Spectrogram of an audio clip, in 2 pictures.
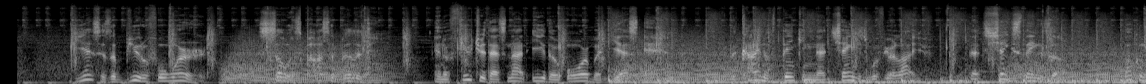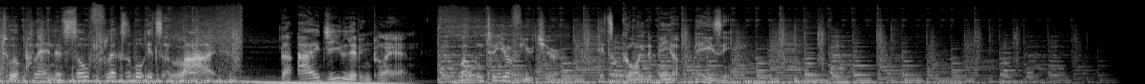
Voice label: Hip Engaged

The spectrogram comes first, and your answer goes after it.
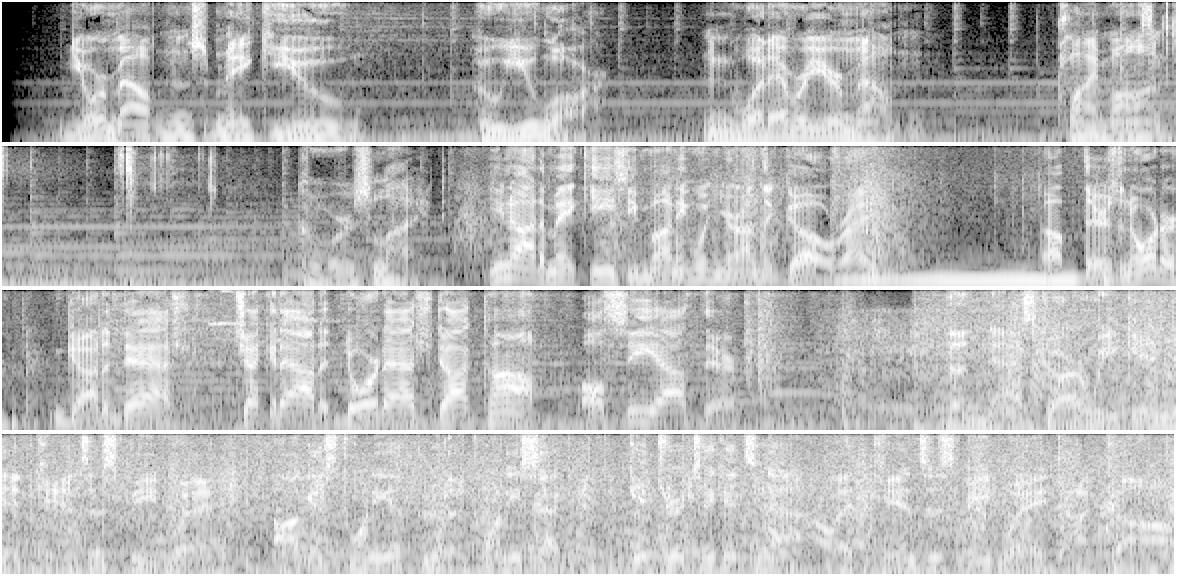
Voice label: Commercial VO

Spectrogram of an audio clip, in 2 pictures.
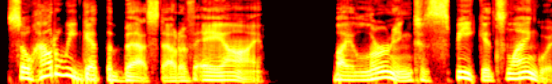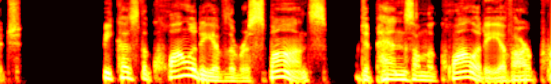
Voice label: Explainer Video

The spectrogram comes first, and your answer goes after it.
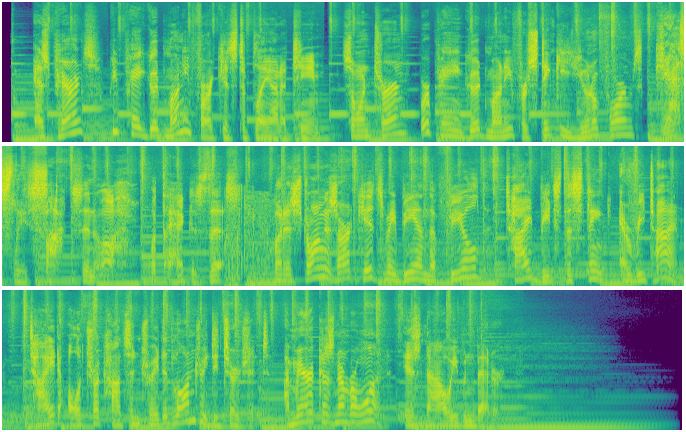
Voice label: Spot Commercial; Tide Stink

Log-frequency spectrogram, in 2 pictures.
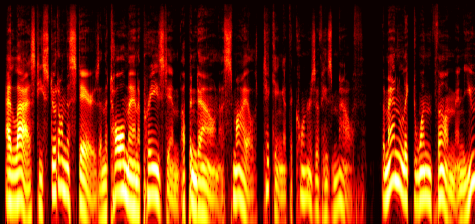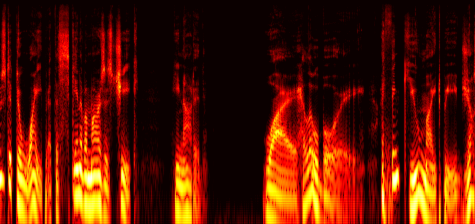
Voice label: fiction audiobook

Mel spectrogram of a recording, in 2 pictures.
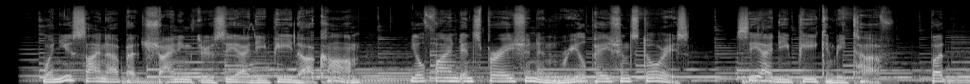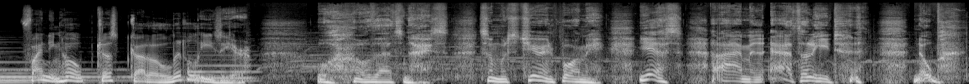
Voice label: Commercial

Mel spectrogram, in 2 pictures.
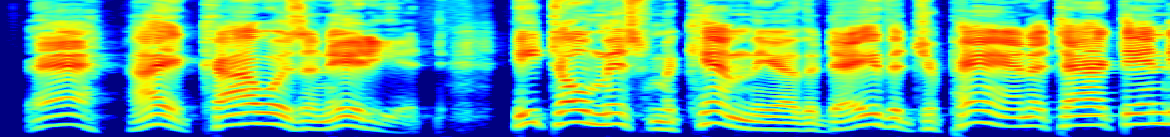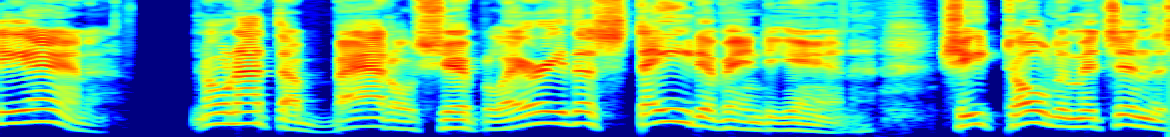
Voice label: Character

